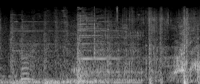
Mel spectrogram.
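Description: Animated-film fight-scene soundtrack: score music under a string of sharp hits, with a short shout near the end.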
